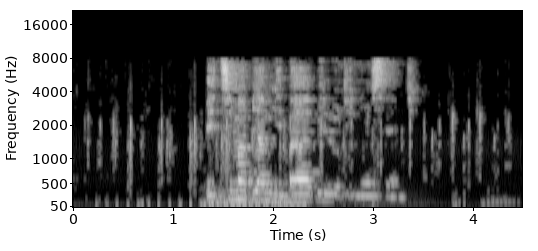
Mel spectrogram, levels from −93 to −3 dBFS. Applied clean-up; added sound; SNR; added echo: classical method spectral subtraction.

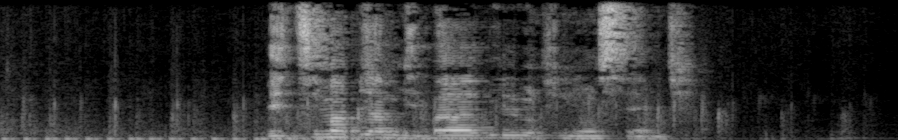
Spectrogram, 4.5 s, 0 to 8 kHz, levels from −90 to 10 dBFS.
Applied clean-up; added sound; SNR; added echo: neural mask model RNNoise.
